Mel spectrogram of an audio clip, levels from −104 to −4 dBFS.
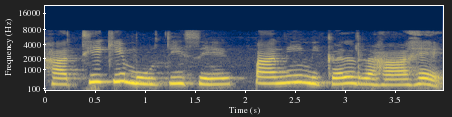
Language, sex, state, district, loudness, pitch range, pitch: Hindi, female, Chhattisgarh, Raipur, -12 LUFS, 255-290 Hz, 270 Hz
